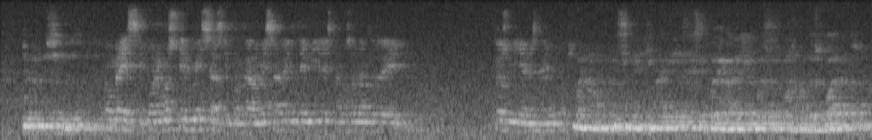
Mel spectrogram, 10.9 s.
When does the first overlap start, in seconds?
none

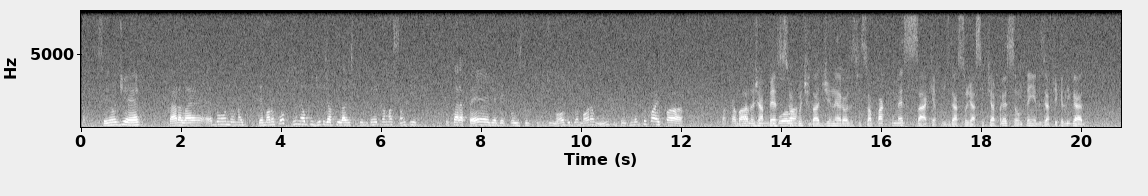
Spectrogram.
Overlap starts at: 13 s

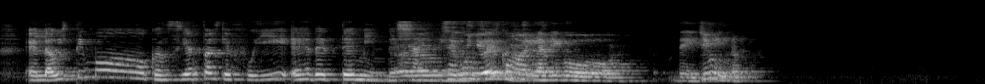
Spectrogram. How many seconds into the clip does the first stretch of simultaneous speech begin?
4 s

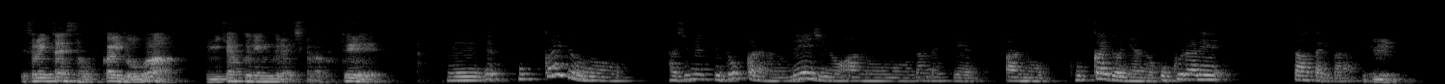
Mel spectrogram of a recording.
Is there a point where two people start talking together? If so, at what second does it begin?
none

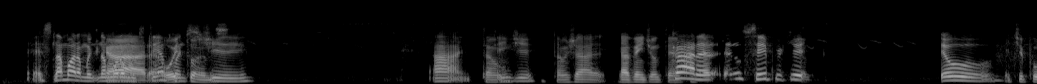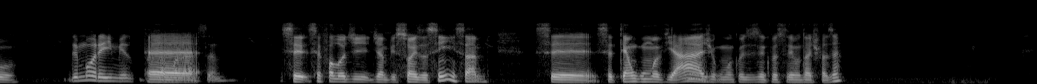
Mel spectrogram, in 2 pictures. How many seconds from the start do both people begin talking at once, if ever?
1 s

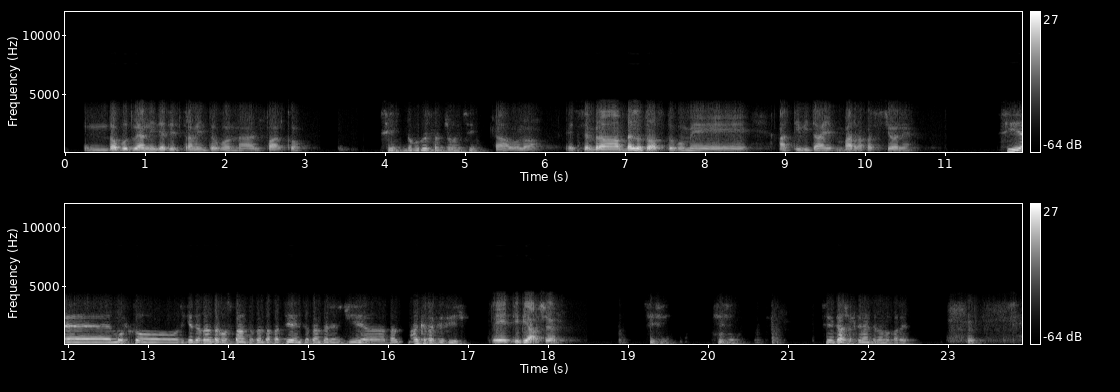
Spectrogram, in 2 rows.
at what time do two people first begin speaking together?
none

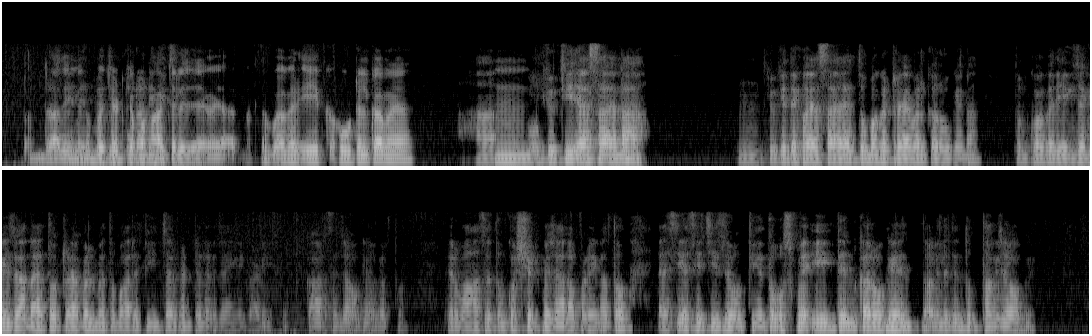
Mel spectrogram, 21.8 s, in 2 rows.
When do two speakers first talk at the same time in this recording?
1 s

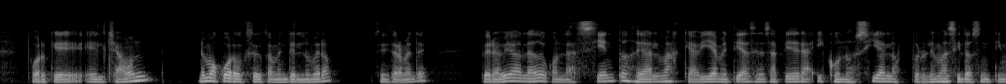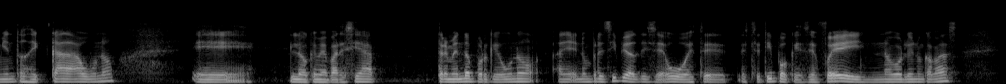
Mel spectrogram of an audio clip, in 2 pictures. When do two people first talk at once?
none

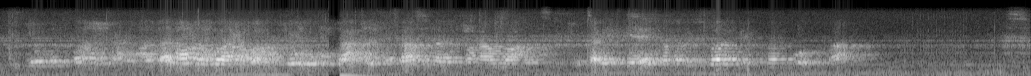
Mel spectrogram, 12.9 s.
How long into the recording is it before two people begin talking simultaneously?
2 s

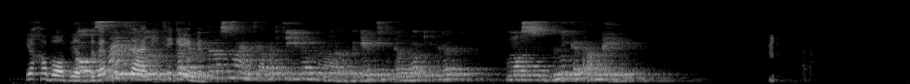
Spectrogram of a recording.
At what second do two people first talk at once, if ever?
1 s

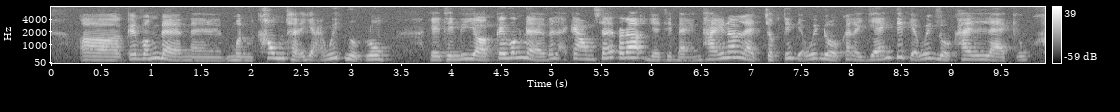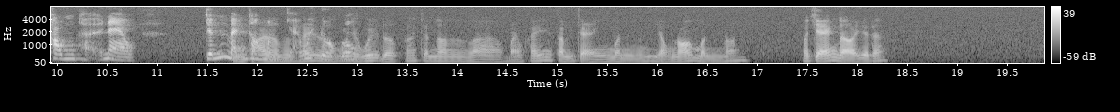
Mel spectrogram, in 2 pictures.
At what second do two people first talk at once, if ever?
12 s

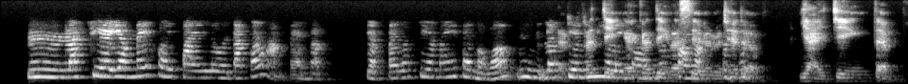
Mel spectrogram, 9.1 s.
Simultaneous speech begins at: 6 s

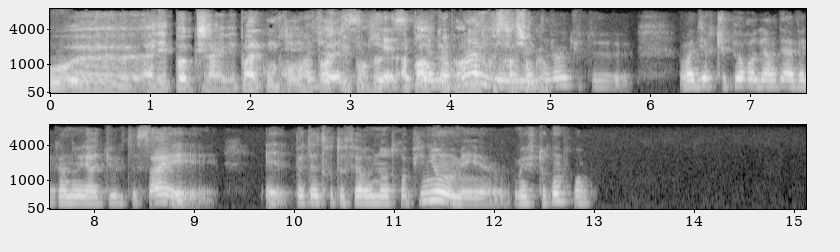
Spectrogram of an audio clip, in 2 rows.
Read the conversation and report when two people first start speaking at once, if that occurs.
3 s

